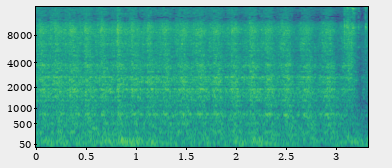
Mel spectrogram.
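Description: An old Duramax diesel truck that has sat through January cranks steadily without catching, a continuous close, loud churning of the starter and engine for several seconds with no voices.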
